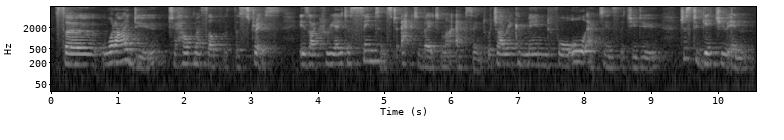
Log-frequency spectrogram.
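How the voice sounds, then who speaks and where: A woman who works as an accent coach gives a spoken lesson, explaining sounds step by step and pausing to demonstrate them. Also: fairly low pitch, slight background noise. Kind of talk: instructional talk to camera. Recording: echoey room, mic at a distance.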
